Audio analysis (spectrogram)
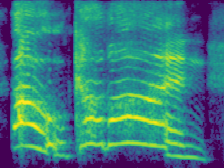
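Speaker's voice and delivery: high, loud, excited call like a hyped announcer.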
